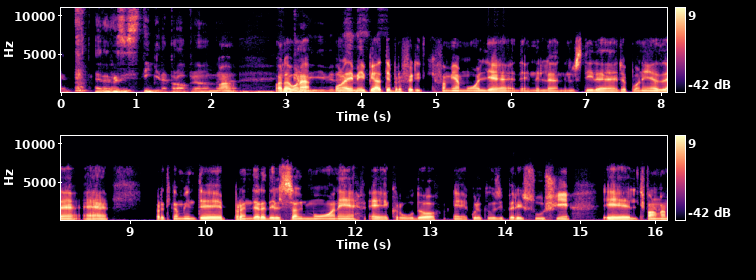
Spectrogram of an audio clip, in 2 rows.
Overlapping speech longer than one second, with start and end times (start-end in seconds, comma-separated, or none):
3.0-4.5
